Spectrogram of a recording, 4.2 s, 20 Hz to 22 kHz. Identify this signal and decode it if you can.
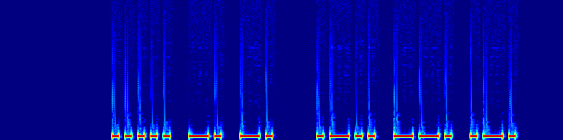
Morse code, heard as a keyed tone, about 25 wpm, 700 Hz. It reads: 5NN LGR
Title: Ontario QSO Party Exchange 25wpm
